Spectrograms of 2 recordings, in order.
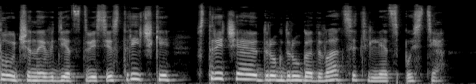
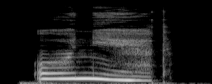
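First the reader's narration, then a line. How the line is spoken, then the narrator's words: Near moan. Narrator (Russian): Я чуть не застонала, чувствуя себя просто героиней индийской мелодрамы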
